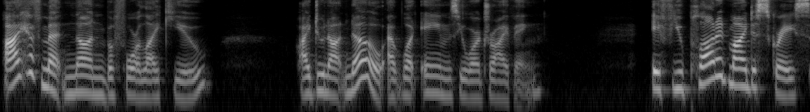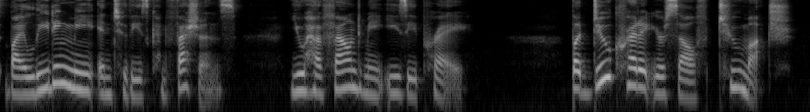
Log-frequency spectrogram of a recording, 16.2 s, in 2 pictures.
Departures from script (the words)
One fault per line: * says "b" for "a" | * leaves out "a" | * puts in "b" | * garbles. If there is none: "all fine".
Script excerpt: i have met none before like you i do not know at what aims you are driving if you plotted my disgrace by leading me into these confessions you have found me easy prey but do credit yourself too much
all fine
